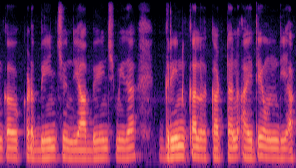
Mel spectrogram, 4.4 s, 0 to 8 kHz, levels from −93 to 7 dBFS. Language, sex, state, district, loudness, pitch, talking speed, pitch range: Telugu, male, Telangana, Mahabubabad, -18 LUFS, 125 Hz, 160 wpm, 125-130 Hz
